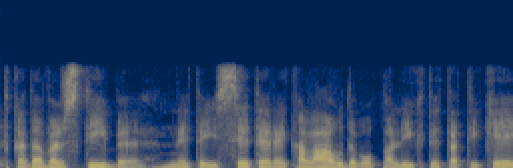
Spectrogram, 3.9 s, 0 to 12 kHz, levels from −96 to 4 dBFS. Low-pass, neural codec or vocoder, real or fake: 7.2 kHz; none; real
